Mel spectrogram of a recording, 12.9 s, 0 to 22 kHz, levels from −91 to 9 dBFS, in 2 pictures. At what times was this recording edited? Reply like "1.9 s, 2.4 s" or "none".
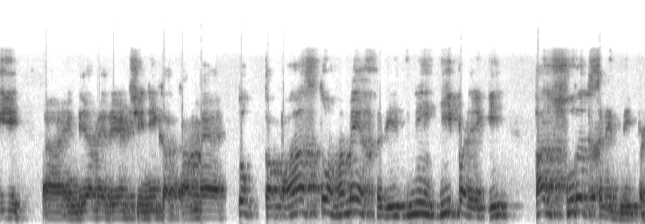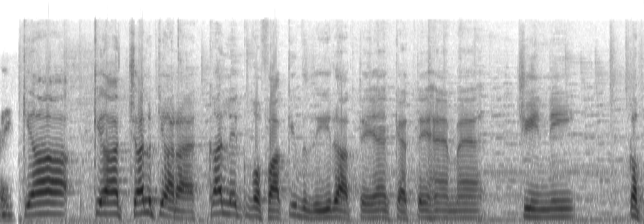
2.3 s, 6.6 s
